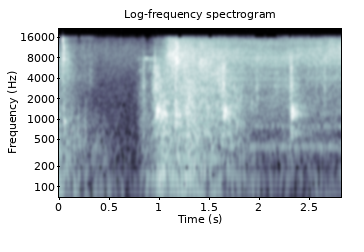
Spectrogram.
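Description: A heavy door clanks and hisses as it unlocks.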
